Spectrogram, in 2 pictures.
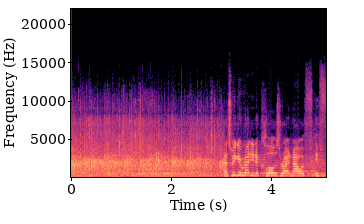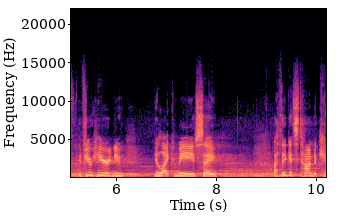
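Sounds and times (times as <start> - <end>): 
large audience applauding: 0.0 - 3.2
speech: 3.1 - 8.2, 9.2 - 10.1.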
